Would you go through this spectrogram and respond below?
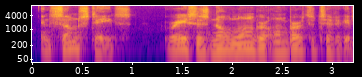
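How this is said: It is read in a put-on, imitated voice.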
